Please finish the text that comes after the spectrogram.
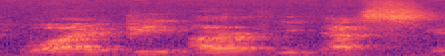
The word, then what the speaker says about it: Ypres: That's pronounced Ypres, Y-P-R-E-S, Ypres.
